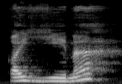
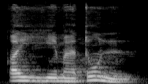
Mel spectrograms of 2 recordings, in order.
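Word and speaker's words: قَيِّمَة: Qayyimah. Qayyimah. If you stop on it, qayyimah. Because of the tamarbuta. Tamarbuta tells you stop on a ha with sukun.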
